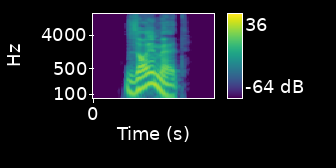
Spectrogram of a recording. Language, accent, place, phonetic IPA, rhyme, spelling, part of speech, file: German, Germany, Berlin, [ˈzɔɪ̯mət], -ɔɪ̯mət, säumet, verb, De-säumet.ogg
- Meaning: second-person plural subjunctive I of säumen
